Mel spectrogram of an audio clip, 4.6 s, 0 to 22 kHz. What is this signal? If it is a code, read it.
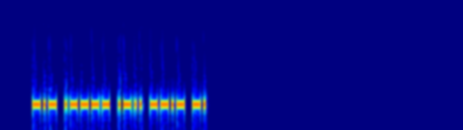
Morse code, heard as a keyed tone, about 46 wpm, 700 Hz. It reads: K1LQN
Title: USA Call Signs - 5 Characters - Repeated 2x - 45wpm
